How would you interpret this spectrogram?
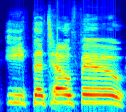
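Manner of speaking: slow, commanding villain voice; hammed-up evil command; mad scientist. Villain commanding viewer to eat.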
